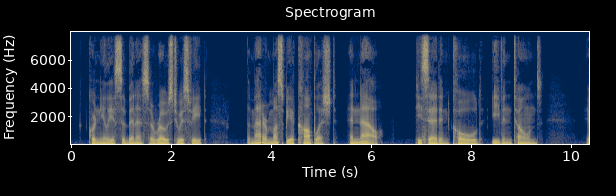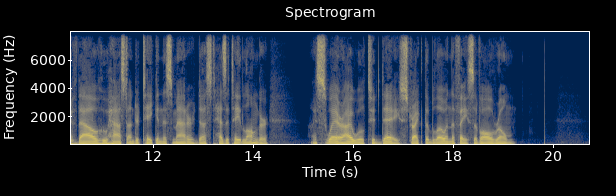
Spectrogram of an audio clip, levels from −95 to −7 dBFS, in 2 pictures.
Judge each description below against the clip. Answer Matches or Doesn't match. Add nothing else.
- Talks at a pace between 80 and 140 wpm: Matches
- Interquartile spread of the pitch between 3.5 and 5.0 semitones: Doesn't match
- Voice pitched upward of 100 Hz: Doesn't match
